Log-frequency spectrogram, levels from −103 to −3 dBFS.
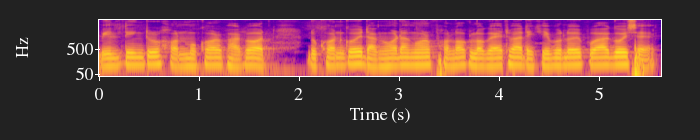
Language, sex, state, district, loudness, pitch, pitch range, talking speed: Assamese, male, Assam, Hailakandi, -15 LUFS, 120 Hz, 115-125 Hz, 140 wpm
